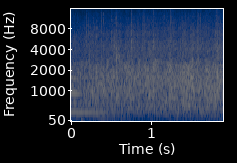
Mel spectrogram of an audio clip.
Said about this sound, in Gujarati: તાળીઓ સાથે વધાવીશું.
